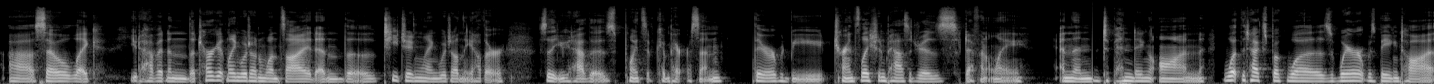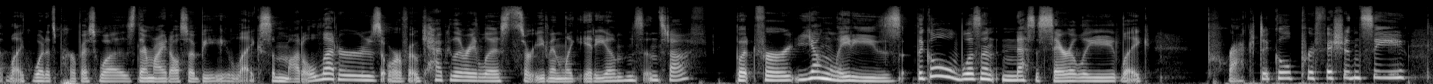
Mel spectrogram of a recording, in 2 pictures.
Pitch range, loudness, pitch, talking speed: 145-195 Hz, -19 LUFS, 160 Hz, 170 wpm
